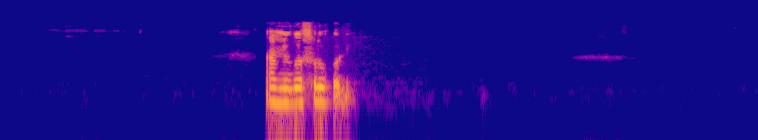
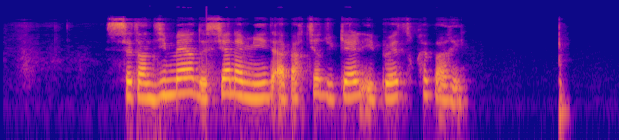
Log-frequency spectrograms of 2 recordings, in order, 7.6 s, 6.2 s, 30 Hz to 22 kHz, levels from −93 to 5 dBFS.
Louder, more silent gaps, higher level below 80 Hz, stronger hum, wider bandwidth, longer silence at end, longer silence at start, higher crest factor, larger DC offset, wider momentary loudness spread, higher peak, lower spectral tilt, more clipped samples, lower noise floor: about the same, -17 LUFS vs -18 LUFS; neither; first, -58 dBFS vs -64 dBFS; neither; second, 8 kHz vs 10 kHz; first, 4.1 s vs 0.55 s; first, 2.65 s vs 1.05 s; first, 24 dB vs 16 dB; neither; about the same, 14 LU vs 14 LU; about the same, 0 dBFS vs -2 dBFS; about the same, -5 dB/octave vs -4 dB/octave; neither; first, under -90 dBFS vs -79 dBFS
